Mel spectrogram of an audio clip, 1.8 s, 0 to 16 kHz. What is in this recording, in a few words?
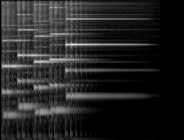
Save Jingle; Albert Odyssey 2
